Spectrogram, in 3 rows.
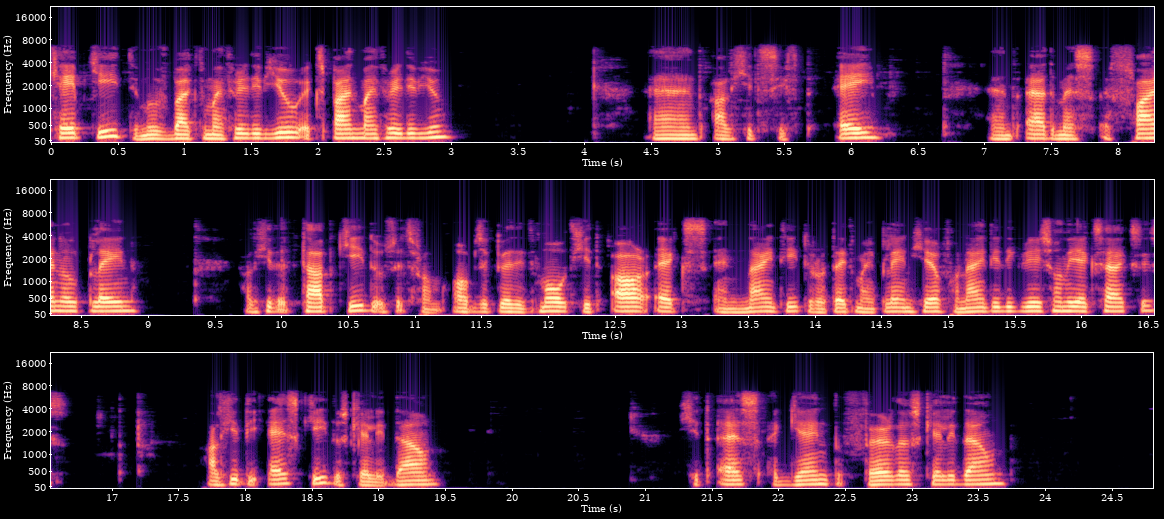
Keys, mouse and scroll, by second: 0.0 click, 0.0 middle click, 0.0 right click, 2.5-4.2 drag, 4.3-5.9 middle drag, 6.1 shift+a, 10.0 Tab, 12.4 r, 16.8 s, 19.8-21.4 drag, 21.4 s.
